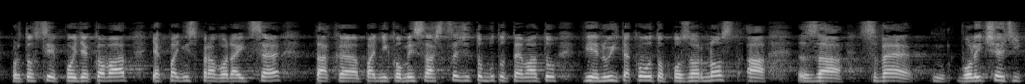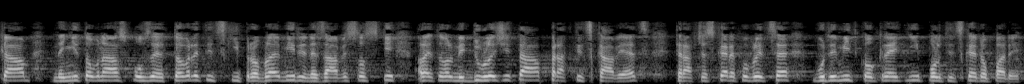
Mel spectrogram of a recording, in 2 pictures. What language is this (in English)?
Czech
